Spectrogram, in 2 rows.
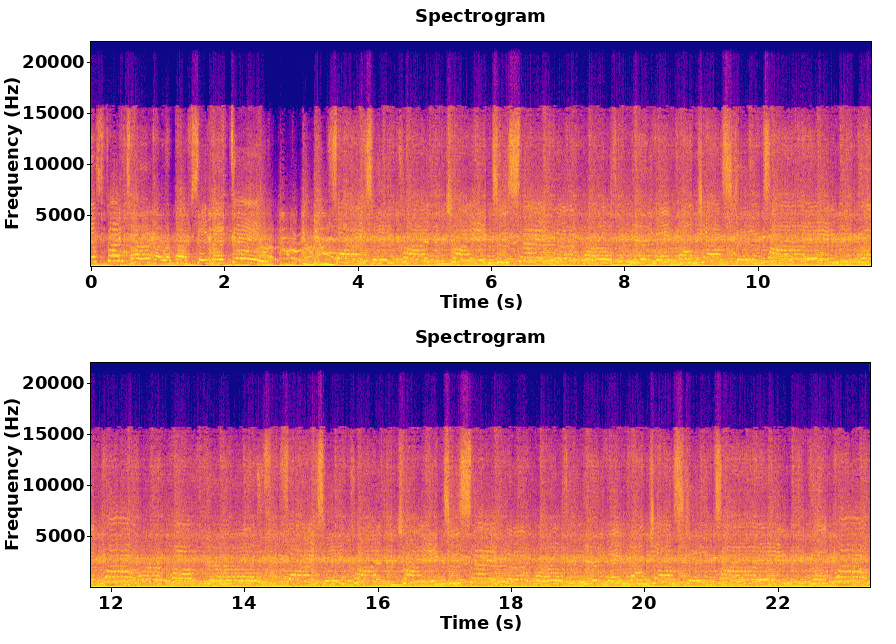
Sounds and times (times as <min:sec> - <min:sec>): Punk rock: 0:00.0 - 0:23.3.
